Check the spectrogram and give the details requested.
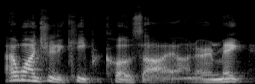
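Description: A man as a stammering, gravelly, anxious caretaker. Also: on the low side, big pitch swings, pushed and bright, heavily acted. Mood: nervous, fussy. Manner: halting, stammering, repeats words. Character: fussy, anxious, hesitant residential caretaker. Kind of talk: radio play acting.

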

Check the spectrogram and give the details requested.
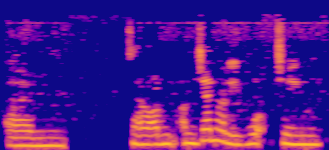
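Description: A woman, an author chatting in an interview in a halting, self-effacing way. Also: mid-range voice, dark tone, husky, no room sound, rough recording. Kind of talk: casual interview chat.

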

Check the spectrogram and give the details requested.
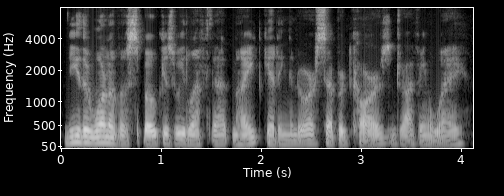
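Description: Low-voiced man telling a ghost story. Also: steady tone, creaky, slightly rough. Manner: measured, suspenseful, with deliberate pauses and hushed phrases. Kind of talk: dramatic first-person ghost story narration.

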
